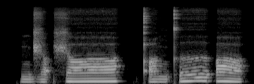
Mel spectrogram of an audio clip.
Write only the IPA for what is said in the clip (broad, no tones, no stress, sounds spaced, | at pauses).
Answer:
n d͡ʒ ɒ ʔ ʃ ɒː | qʼ ɔ ŋ kʼ ɤː ʔ ɒ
